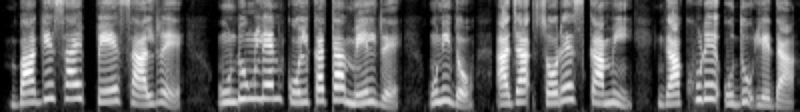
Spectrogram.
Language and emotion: Santali, neutral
